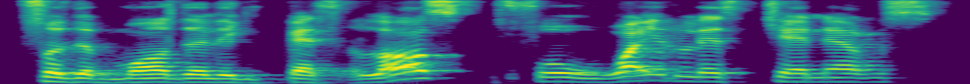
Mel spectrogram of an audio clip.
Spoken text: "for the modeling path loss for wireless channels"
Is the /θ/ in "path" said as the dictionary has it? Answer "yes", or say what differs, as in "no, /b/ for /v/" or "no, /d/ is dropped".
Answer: no, /s/ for /θ/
